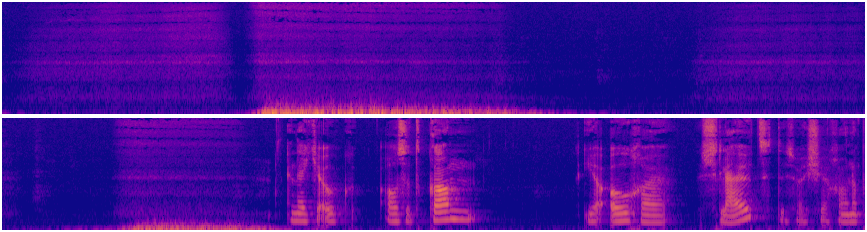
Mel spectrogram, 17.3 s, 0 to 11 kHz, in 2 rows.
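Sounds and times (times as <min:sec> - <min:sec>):
deep breathing in and out during a guided relaxation exercise: 0:00.0 - 0:05.6, 0:06.9 - 0:11.5
speech: 0:11.5 - 0:13.4, 0:14.5 - 0:17.2.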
